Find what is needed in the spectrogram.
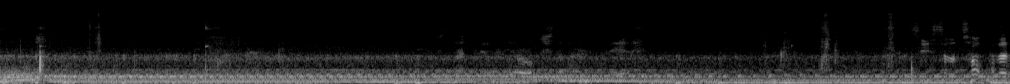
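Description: Nissan Laurel C33's RB20DET turbocharged straight-six idling steadily, with a few light clicks scattered through it.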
